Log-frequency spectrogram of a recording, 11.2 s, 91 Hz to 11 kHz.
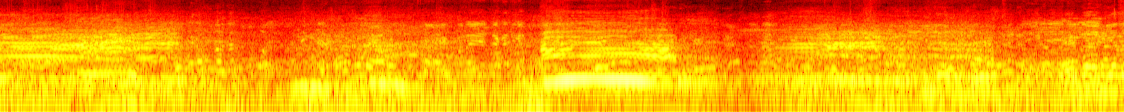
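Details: Sahiwal bull calves at a cattle market, bought by a farmer from Dhaka, on 3 October 2025: several overlapping, drawn-out, rising-and-falling moos, one loud clear moo near the middle, over crowd chatter and men talking.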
